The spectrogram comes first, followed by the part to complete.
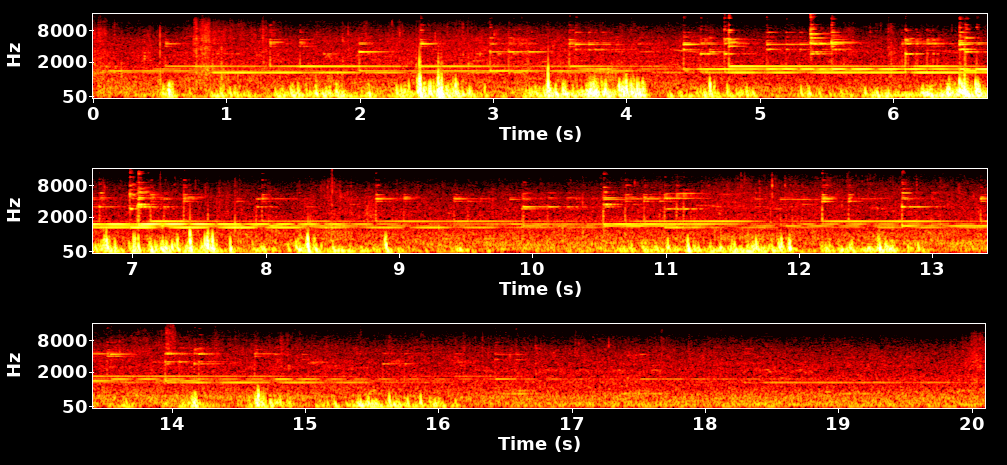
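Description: Wind chimes ringing, several overlapping held tones sounding together, with gusts of wind buffeting the microphone that die down near the end.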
